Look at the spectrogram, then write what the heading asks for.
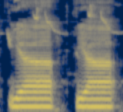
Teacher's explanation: এই ইয়া হরফকে জিহবার মাঝখান থেকে নরম করে পড়তে হয়।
